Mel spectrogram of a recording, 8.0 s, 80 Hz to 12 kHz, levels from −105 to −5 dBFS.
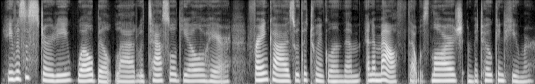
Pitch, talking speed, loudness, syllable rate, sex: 220 Hz, 200 wpm, -18 LUFS, 4.9 syllables/s, female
